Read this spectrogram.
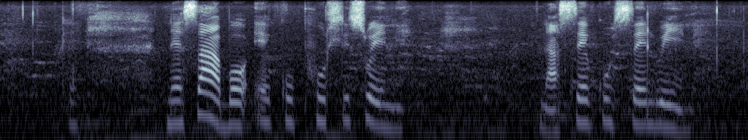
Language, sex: Xhosa, female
